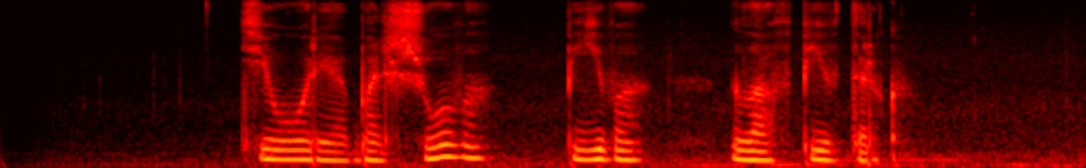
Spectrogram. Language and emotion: Russian, neutral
